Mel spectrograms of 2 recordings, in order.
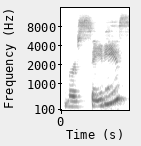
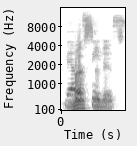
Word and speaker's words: Mercedes: Um, so most Americans call this Mercedes. Mercedes. German we pronounce it Mercedes.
